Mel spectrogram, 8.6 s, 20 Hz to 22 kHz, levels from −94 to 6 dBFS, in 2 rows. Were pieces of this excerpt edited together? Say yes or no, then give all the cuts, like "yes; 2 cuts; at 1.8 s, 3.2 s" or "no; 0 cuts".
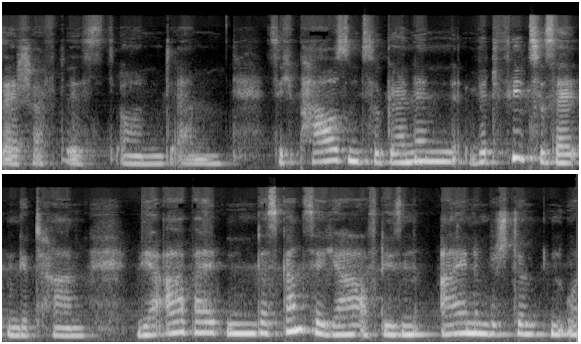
no; 0 cuts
